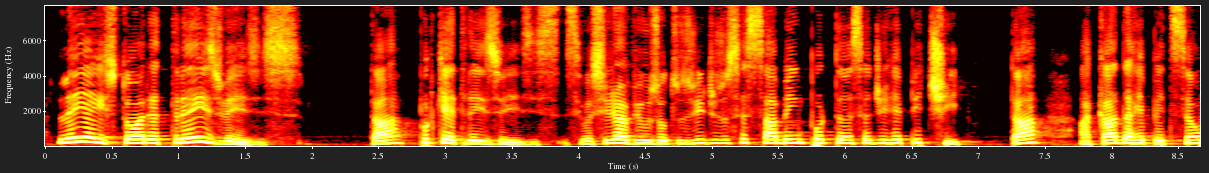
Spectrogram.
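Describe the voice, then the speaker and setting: A man's voice: sits high, a little mellow. A man with a Brazilian Portuguese accent explaining a reading lesson to teachers in a conversational way, often checking in with his listeners. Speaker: educator.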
